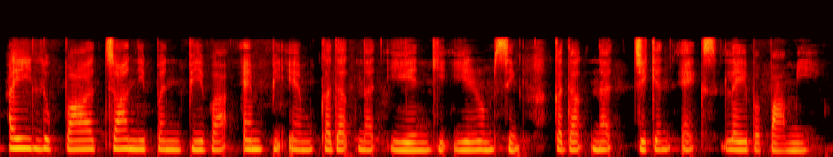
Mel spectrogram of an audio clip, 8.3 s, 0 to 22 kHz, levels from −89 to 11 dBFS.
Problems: none marked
